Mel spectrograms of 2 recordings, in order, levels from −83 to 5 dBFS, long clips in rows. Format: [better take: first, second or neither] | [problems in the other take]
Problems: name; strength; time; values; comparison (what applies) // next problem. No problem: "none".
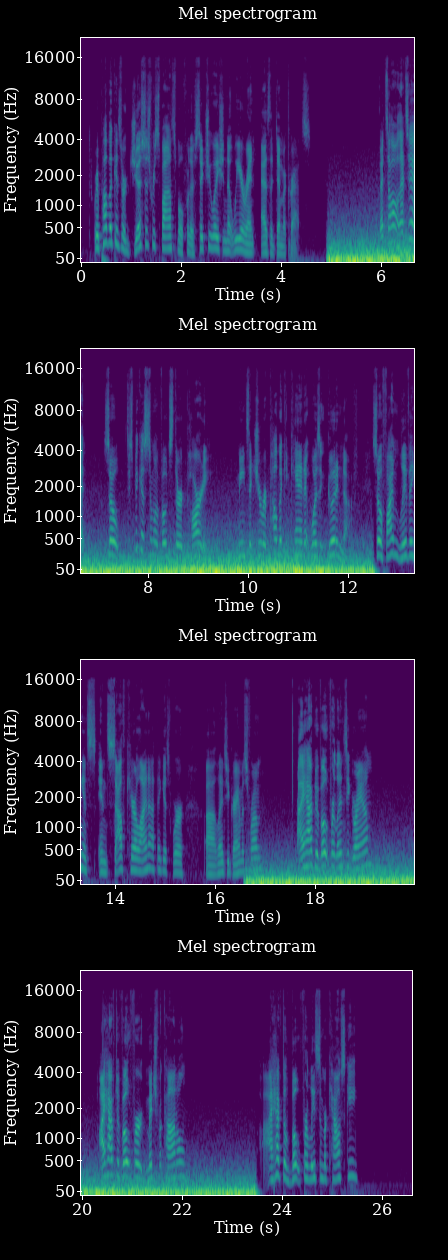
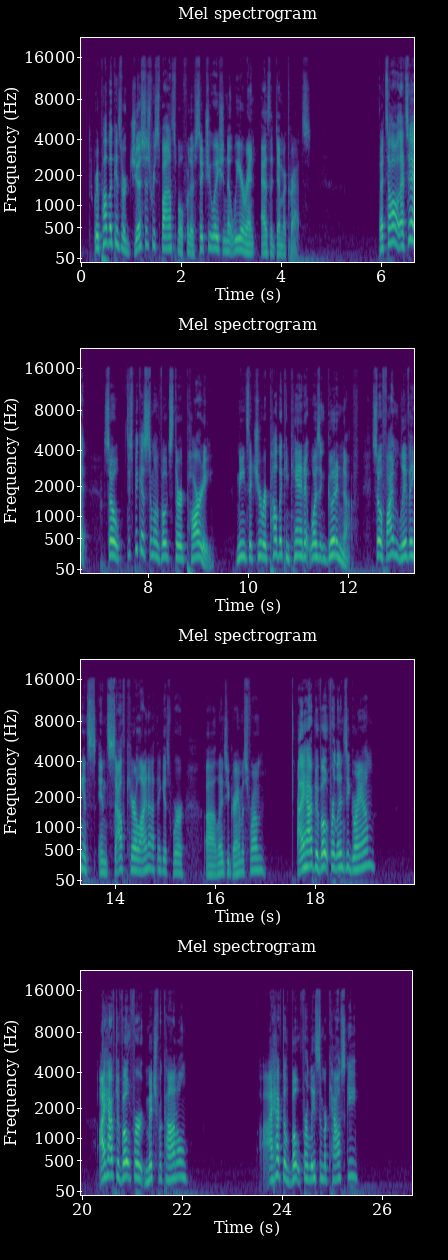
second | low rumble; noticeable; from 5 to 12 s and from 17 to 23 s; 10 dB below the speech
